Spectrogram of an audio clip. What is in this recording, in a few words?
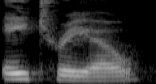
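"a trio", English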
